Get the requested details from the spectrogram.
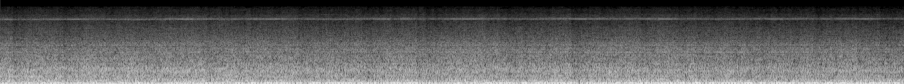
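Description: Tyres roll on a road with a steady hiss.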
